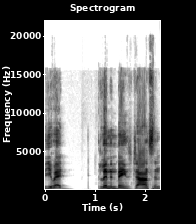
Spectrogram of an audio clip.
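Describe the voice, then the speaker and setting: With an American accent, a man speaks at a moderate pace and medium pitch in an animated tone. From Chicago, US. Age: 60s. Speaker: actor and director. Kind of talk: casual chat. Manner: animated, talkative.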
